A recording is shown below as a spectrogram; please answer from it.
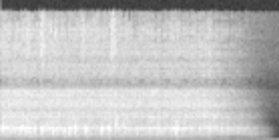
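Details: Water pump after disassembly, cleaning rust and reassembly, which previously wouldn't pump water: steady even hum with soft hiss, no knocking or grinding, quieter than before; normal healthy pump run.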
